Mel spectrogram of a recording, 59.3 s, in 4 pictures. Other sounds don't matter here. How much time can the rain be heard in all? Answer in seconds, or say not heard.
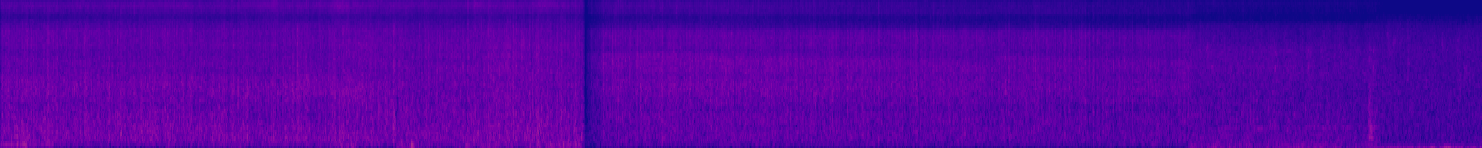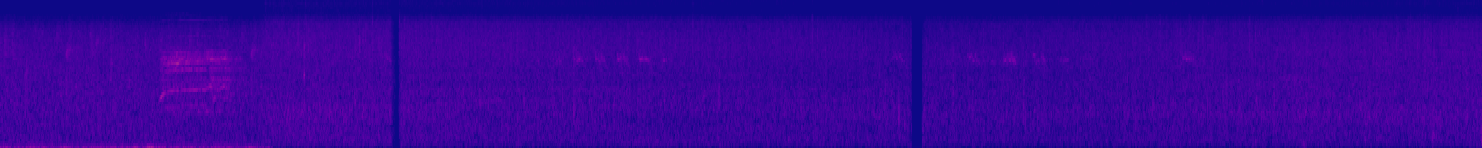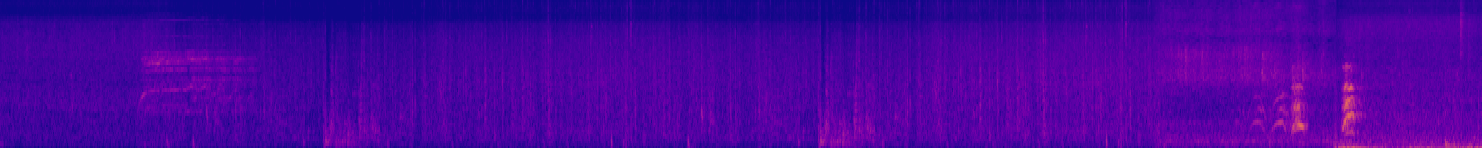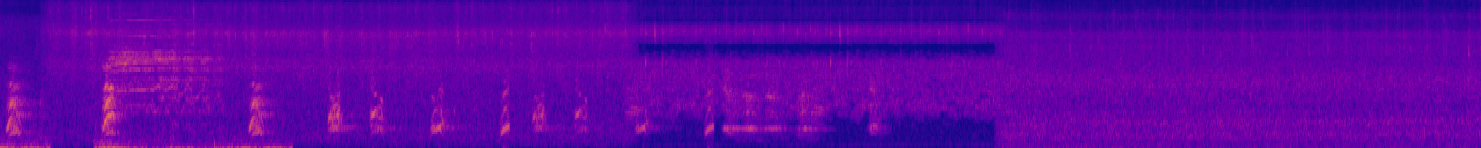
59 s.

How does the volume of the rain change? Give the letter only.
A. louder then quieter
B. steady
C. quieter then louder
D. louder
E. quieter
C.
